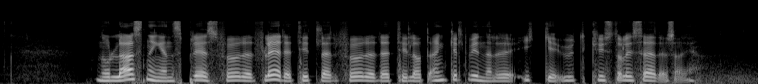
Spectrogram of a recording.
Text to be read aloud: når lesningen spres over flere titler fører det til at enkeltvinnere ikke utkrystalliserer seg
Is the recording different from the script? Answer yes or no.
yes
